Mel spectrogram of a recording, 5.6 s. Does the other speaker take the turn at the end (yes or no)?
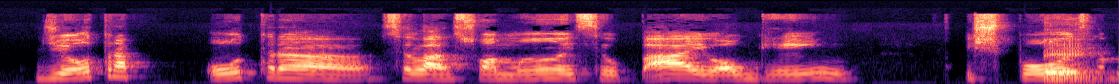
no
